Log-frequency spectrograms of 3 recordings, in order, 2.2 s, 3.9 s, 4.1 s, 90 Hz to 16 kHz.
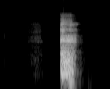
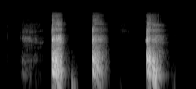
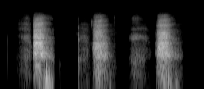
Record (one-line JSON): {"cough_length": "2.2 s", "cough_amplitude": 32768, "cough_signal_mean_std_ratio": 0.28, "three_cough_length": "3.9 s", "three_cough_amplitude": 27783, "three_cough_signal_mean_std_ratio": 0.3, "exhalation_length": "4.1 s", "exhalation_amplitude": 30067, "exhalation_signal_mean_std_ratio": 0.35, "survey_phase": "beta (2021-08-13 to 2022-03-07)", "age": "18-44", "gender": "Male", "wearing_mask": "No", "symptom_none": true, "smoker_status": "Never smoked", "respiratory_condition_asthma": true, "respiratory_condition_other": false, "recruitment_source": "REACT", "submission_delay": "3 days", "covid_test_result": "Negative", "covid_test_method": "RT-qPCR", "influenza_a_test_result": "Negative", "influenza_b_test_result": "Negative"}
